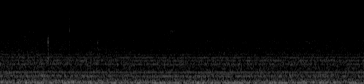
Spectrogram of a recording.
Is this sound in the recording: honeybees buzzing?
yes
